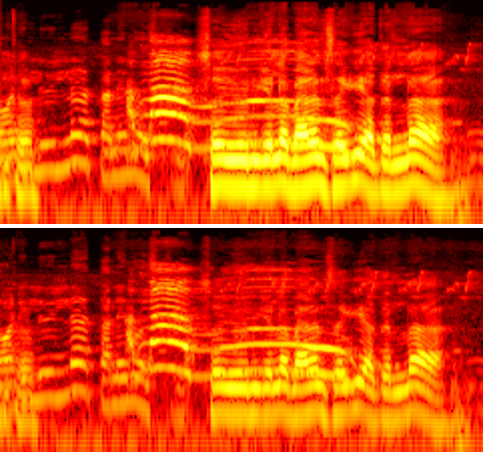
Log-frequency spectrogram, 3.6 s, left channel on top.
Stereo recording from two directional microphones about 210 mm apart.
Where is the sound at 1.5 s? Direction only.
40° left (ahead or behind).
